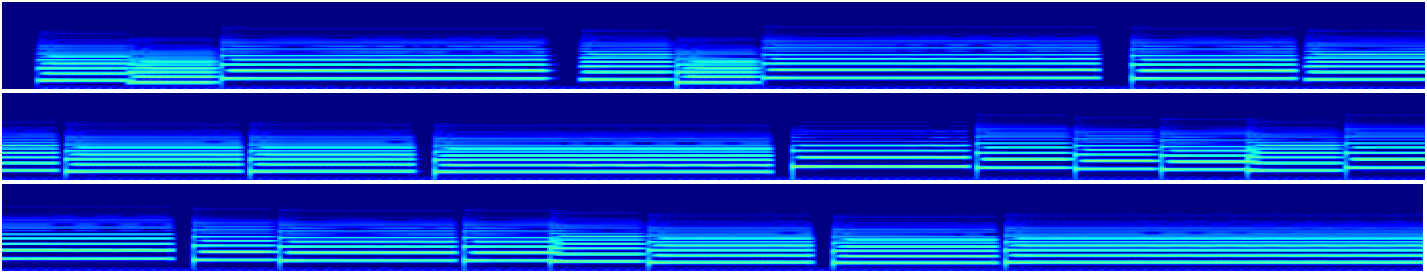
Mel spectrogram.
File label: Full Band, arranged for band Beginning Band (and strings)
